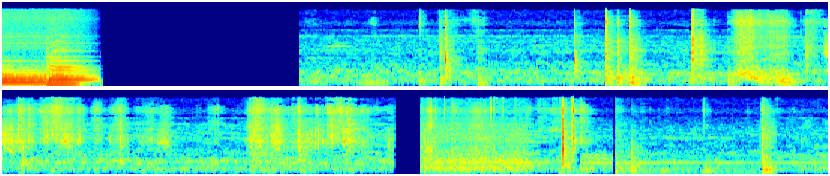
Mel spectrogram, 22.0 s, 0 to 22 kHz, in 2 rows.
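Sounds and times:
paper rustling: 10.7s - 16.2s.

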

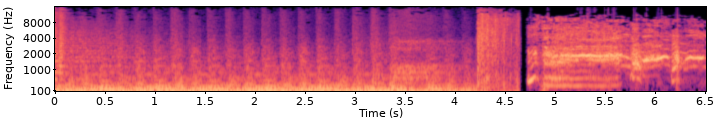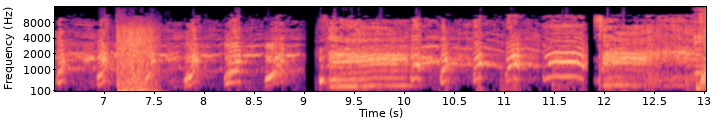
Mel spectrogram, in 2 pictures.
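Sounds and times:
background music: 0.0s - 4.3s
man's high wavering cries: 9.2s - 10.2s.

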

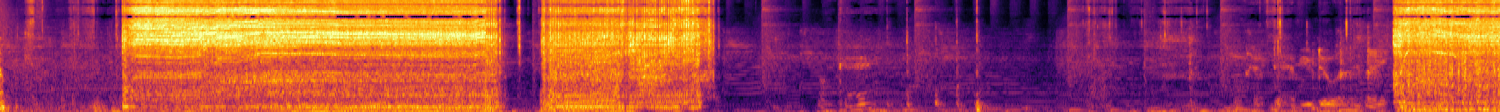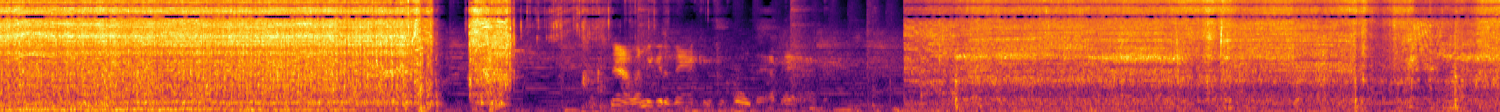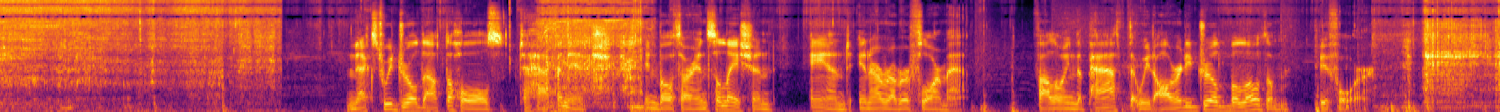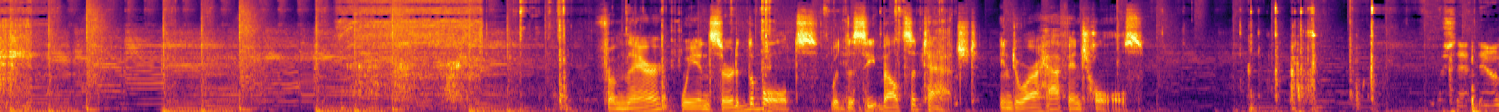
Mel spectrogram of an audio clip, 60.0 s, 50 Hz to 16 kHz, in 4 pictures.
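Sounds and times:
shop vacuum running: 1.2s - 7.1s, 14.0s - 20.2s, 24.0s - 32.8s
electric drill boring into wood: 1.2s - 7.2s, 14.0s - 20.2s, 24.0s - 32.8s, 35.3s - 36.5s, 43.8s - 45.6s, 48.4s - 49.8s.

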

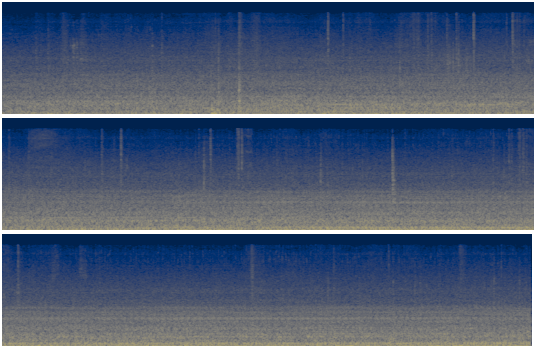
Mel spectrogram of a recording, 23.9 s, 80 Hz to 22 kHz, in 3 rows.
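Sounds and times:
bus engine running under load: 0.0s - 23.9s.

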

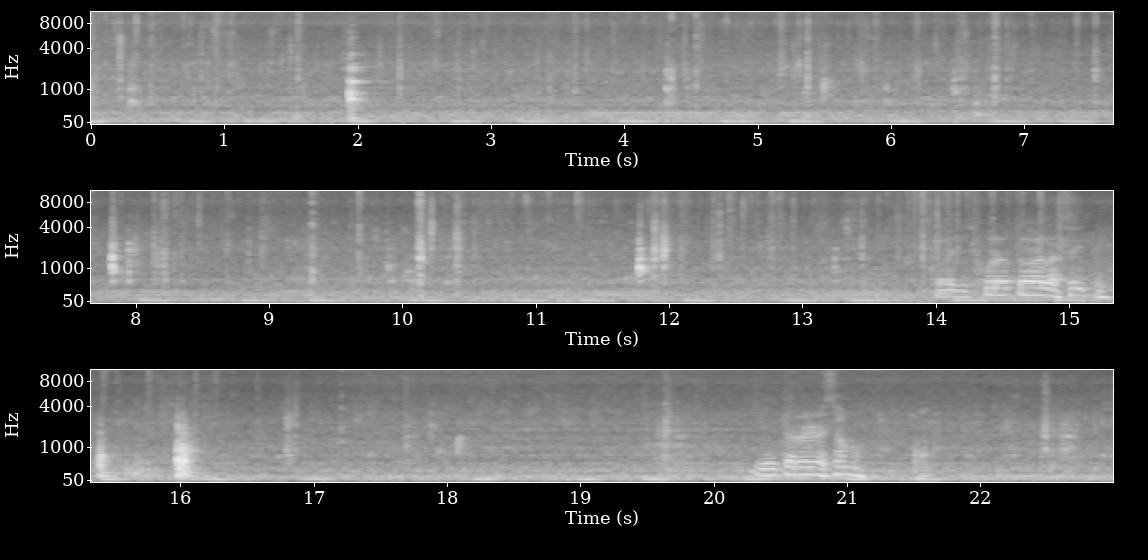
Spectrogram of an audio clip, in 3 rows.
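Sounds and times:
fish sizzling in hot oil: 0.0s - 23.0s
metal tongs clicking on pan: 11.8s - 12.2s.

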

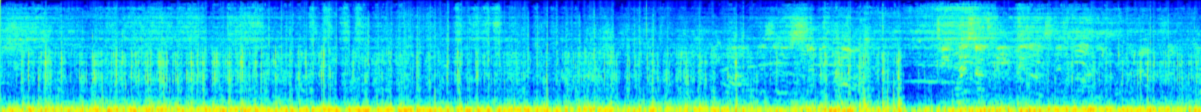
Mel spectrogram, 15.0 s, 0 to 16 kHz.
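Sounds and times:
car and camera mount rattling: 0.0s - 15.0s
electric kart low rumble: 0.0s - 15.0s
wind on microphone: 0.0s - 15.0s.

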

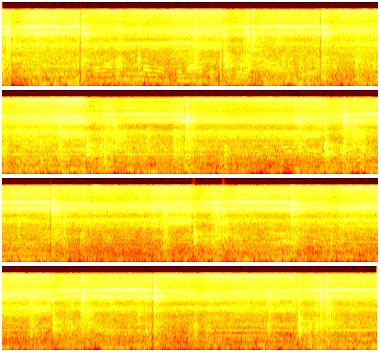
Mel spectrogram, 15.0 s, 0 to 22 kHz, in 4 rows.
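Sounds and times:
machine mechanism clacking: 0.0s - 10.6s.

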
